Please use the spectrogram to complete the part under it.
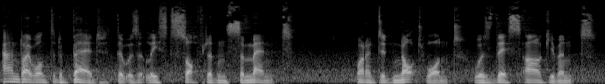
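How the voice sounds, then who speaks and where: A man's voice: low voice, steady tone, normal speed, darkish tone, a little hiss or hum. A man reading a story aloud as scripted dramatic narration. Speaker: audiobook narrator.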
